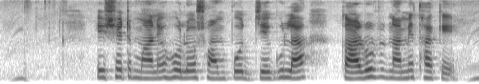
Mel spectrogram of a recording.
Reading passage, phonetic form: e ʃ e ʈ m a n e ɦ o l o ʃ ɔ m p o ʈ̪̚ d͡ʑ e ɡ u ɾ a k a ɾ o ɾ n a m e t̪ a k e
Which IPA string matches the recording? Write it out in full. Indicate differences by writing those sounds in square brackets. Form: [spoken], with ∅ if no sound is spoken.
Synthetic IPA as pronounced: e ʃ e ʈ m a n e ɦ o l o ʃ ɔ m p o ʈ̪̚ d͡ʑ e ɡ u [l] a k a ɾ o ɾ n a m e [t̪ʰ] a k e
